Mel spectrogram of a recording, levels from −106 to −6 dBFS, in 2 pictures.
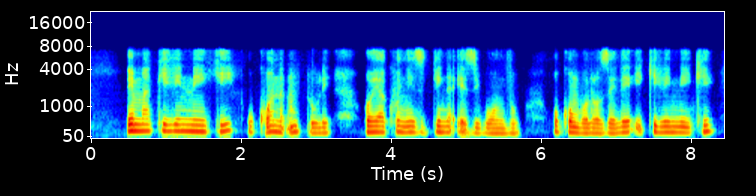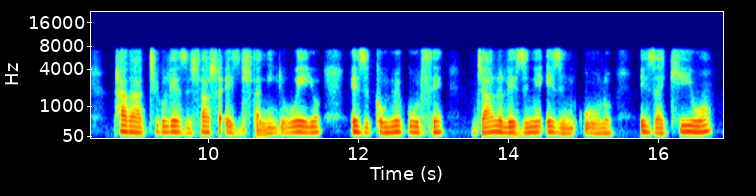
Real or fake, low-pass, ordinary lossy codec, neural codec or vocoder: fake; 7.2 kHz; Opus, 32 kbps; codec, 16 kHz in and 24 kHz out, 0.9 kbps, LongCat-Audio-Codec, four codebook decoder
